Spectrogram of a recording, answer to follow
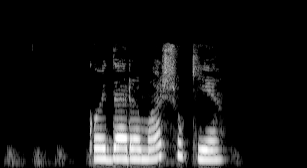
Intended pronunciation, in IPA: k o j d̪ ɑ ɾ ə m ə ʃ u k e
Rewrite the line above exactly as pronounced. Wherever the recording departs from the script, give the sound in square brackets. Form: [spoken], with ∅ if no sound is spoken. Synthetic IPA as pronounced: k o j d̪ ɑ ɾ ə m [ɑ] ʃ u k e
